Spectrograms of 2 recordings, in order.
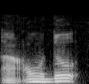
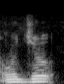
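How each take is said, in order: First: The middle consonant sounds like d. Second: The middle consonant sounds like j. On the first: "ada juga bilang a'udu, bukan" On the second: "Ada ada orang yang baca a'uju"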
